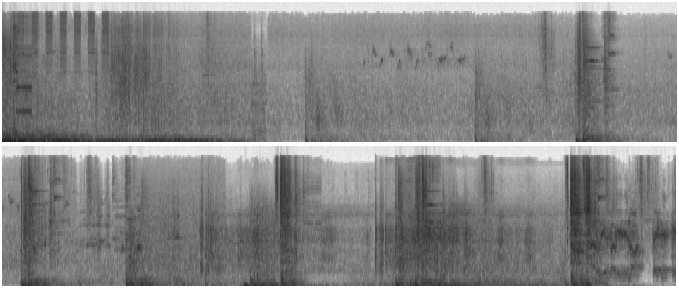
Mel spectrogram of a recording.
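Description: Heavy cannon shots boom with rumbling echoes, again and again.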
